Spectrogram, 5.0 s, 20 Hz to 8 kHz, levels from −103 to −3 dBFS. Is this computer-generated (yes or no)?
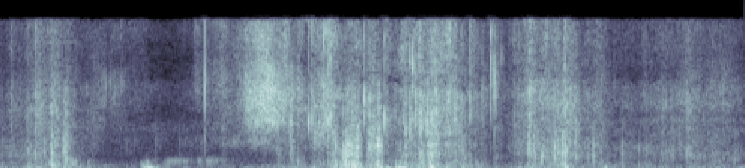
no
